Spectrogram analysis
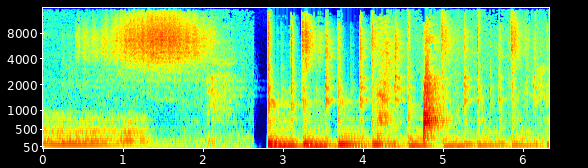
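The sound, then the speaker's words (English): After a few seconds of low droning hum, a dog breaks into a rapid run of loud barks, one after another in quick succession, with no voices. “So I didn't tell you about the dogs.”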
